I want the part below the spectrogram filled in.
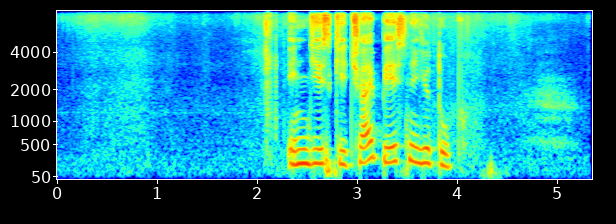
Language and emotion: Russian, neutral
